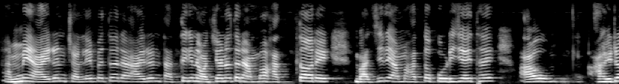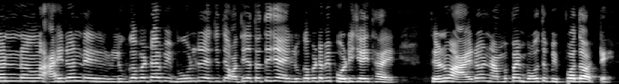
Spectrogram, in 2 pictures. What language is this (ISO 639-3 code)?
ori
